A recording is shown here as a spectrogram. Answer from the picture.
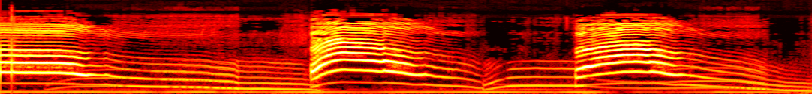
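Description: Two cats yowling at each other in a fight standoff: long, wavering howls, loudest at the start, about three seconds in and about six seconds in, with lower, slowly falling moans between them, the two voices sometimes overlapping.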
